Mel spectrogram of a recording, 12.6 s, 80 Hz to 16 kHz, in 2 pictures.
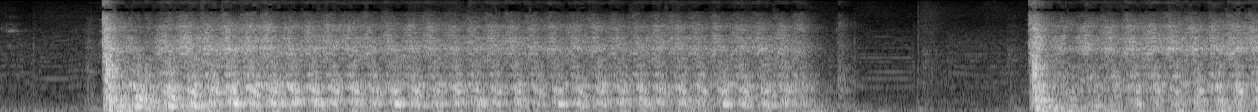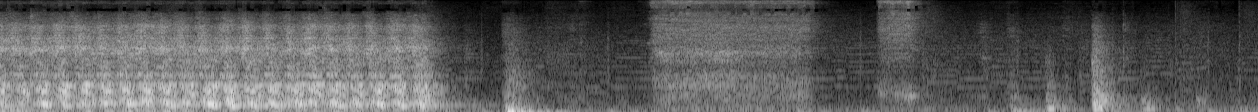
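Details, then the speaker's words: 1966 Mustang with a freshly swapped Ford 302 V8, crank no start; two long bursts of steady starter cranking at about three turns a second and the engine never catches; no spark. "Problem that we're having is the car is getting no spark."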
